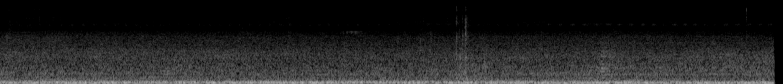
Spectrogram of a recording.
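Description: Wind rustles through leafy bushes outdoors.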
